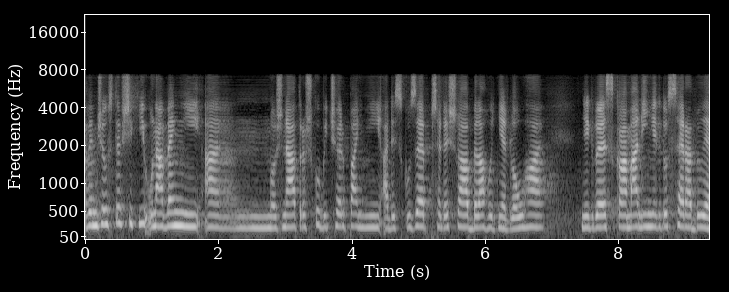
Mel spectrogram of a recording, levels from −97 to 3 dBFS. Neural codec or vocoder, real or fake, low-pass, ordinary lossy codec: codec, 16 kHz, about 1 kbps, DyCAST, with the encoder's durations; fake; 7.2 kHz; AAC, 96 kbps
